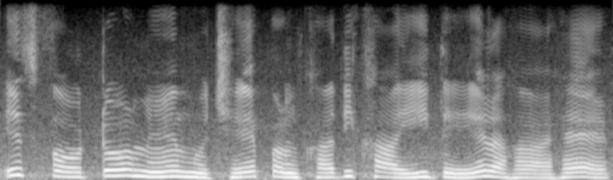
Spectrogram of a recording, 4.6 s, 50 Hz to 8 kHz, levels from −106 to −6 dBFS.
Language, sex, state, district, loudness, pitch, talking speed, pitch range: Hindi, female, Madhya Pradesh, Katni, -12 LUFS, 205 Hz, 115 wpm, 190-230 Hz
